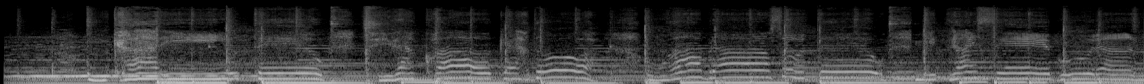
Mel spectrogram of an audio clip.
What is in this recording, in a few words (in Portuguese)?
dia dos pais feminina gospel; evangelico voz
